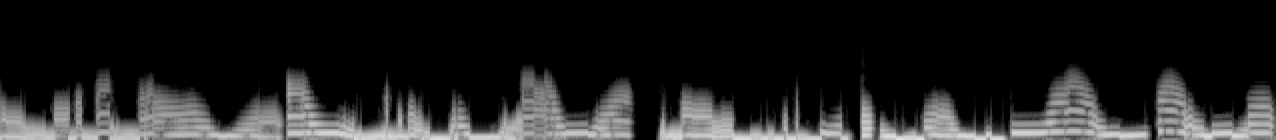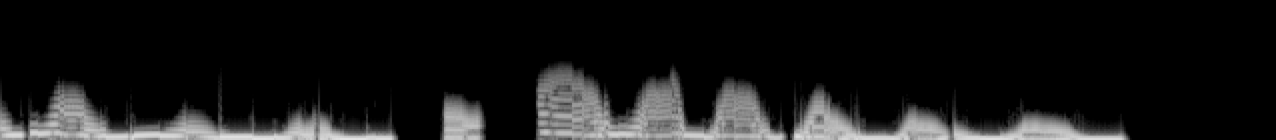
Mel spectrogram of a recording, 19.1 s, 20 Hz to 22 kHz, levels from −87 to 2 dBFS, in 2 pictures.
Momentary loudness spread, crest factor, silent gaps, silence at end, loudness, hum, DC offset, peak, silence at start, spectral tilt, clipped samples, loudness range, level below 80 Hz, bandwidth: 8 LU; 12 dB; 4.78-4.92 s, 12.57-12.87 s, 13.23-13.57 s; 1.1 s; -18 LUFS; none; 0.6%; -6 dBFS; 0 s; -9.5 dB/octave; under 0.1%; 4 LU; -22 dBFS; 2.6 kHz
